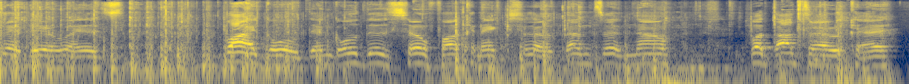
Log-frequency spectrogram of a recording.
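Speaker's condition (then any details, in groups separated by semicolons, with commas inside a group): Multiple sclerosis; affects hands and left arm; onset left arm at 21, limited hand use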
